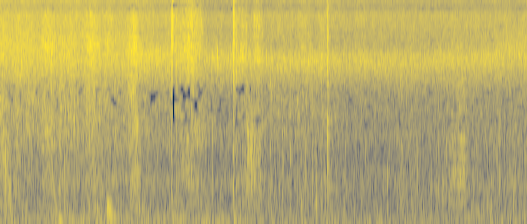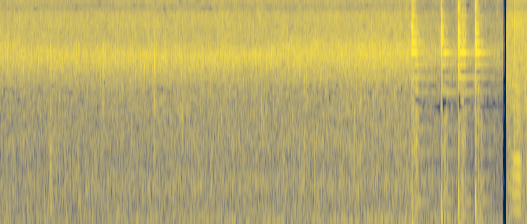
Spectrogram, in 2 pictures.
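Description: Poppy seed paste being stirred into a Bengali-style vegetarian paneer curry: a steady wet hiss with soft scraping, and a few sharp clinks of a spoon against the pan that cluster near the end.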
